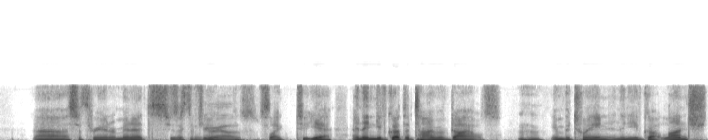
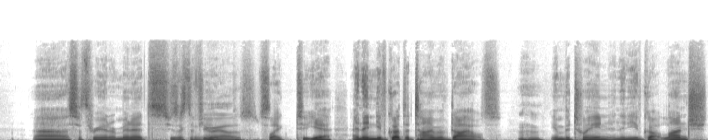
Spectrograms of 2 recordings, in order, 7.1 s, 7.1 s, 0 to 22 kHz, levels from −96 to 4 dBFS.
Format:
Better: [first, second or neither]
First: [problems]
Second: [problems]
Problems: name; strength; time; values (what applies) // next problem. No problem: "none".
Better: second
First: garbled, watery; slightly; nothing above 8.5 kHz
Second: none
